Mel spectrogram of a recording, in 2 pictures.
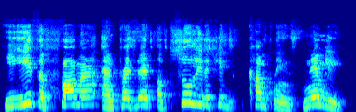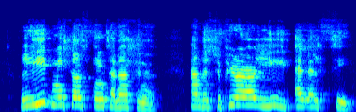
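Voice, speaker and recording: A woman's voice: fairly high pitch, normal speed, a bit bright, rough recording. Upbeat woman interview host. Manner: enthusiastic, laughs often. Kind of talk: interview introduction and questions.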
